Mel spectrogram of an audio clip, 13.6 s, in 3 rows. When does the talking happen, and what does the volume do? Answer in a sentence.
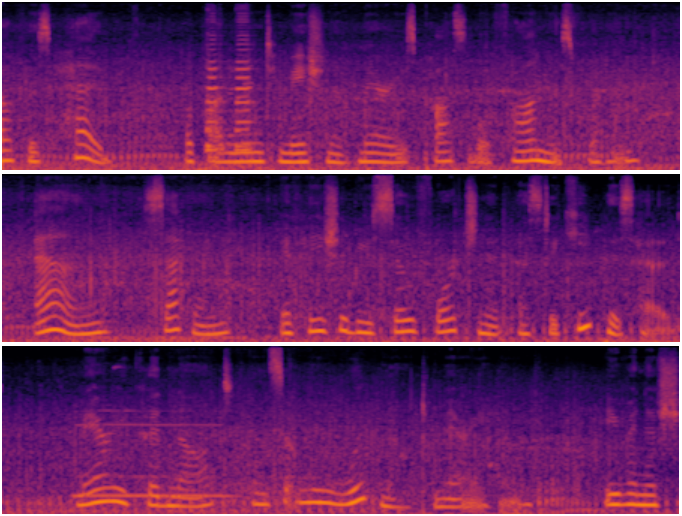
You can hear the talking from 0.0 to 13.5 s, at a steady volume.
